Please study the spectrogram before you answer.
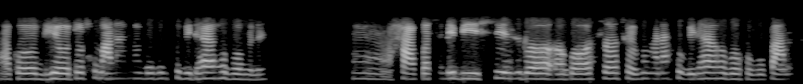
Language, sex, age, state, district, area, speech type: Assamese, female, 45-60, Assam, Majuli, urban, conversation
